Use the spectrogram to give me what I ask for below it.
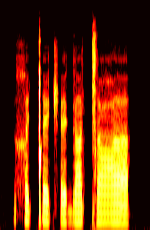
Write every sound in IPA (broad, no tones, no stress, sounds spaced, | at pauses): χ ɪ ǃ ɛ t͡ʃʼ ɛ ɡ a ǀ ɐ ʕ a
